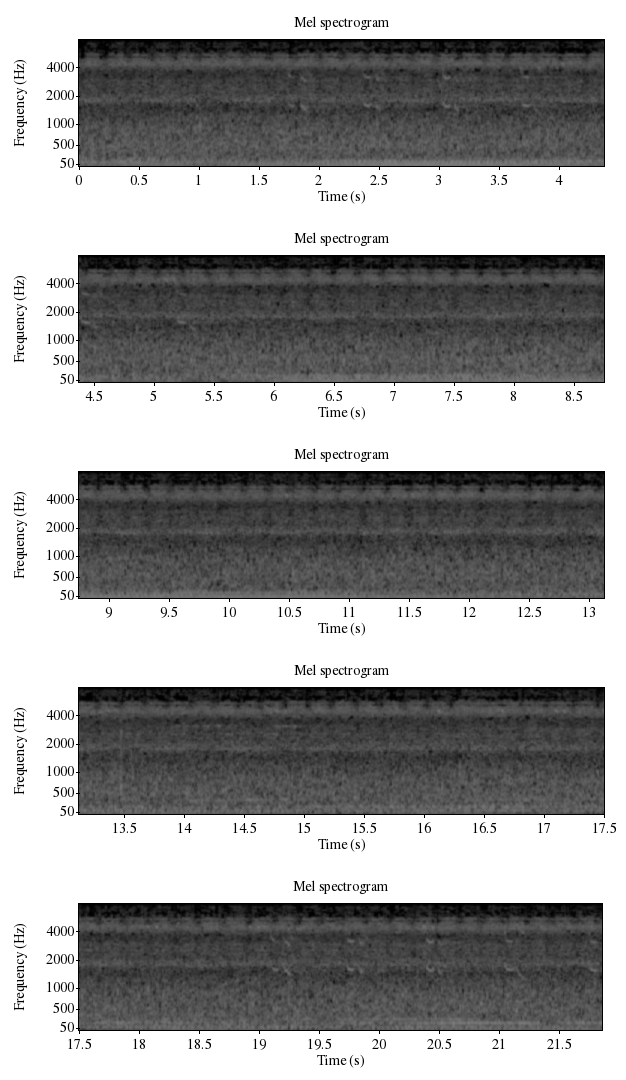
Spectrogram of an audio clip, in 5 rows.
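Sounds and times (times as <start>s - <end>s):
crickets chirping at Saint-Jean-de-Luz: 0.0s - 21.8s.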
